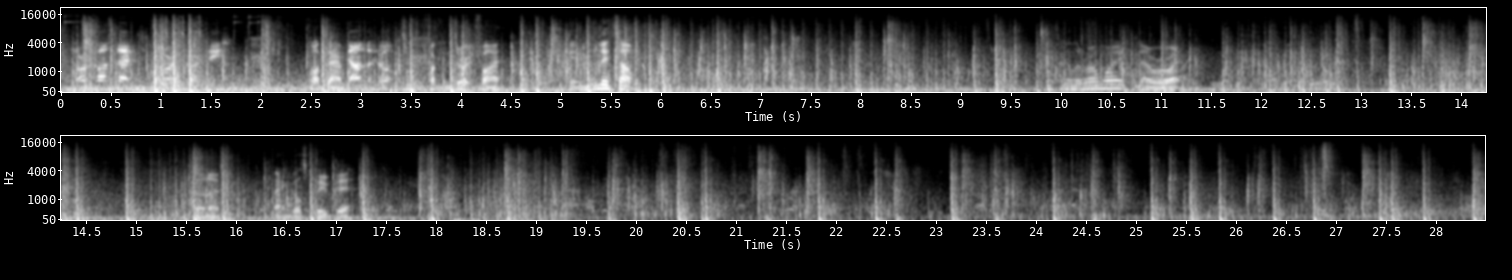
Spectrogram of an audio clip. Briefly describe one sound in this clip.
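Rifle shots crack repeatedly in sharp bursts.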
